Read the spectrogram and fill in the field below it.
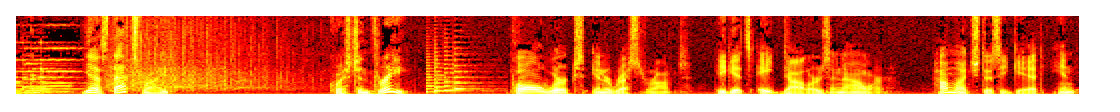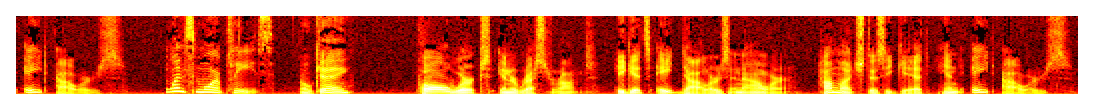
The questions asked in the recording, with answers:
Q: How much does he get in 8 hours?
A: He gets $64.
